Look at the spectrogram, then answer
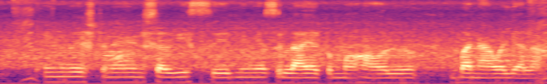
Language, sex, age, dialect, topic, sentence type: Bhojpuri, male, <18, Southern / Standard, banking, statement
